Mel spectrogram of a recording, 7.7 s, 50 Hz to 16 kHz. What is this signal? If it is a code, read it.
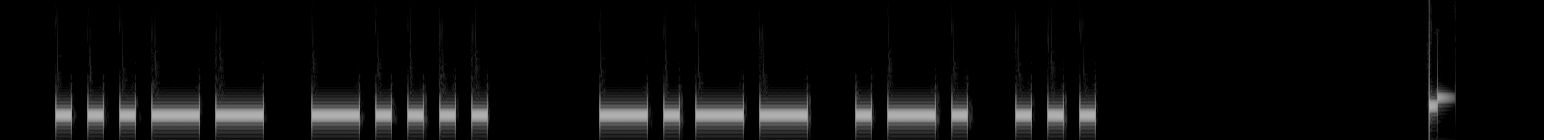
Morse code, heard as a keyed tone, about 15 wpm, 700 Hz. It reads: 36 YRS
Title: Practice QSO - Exchange 3 - More Info - 15wpm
